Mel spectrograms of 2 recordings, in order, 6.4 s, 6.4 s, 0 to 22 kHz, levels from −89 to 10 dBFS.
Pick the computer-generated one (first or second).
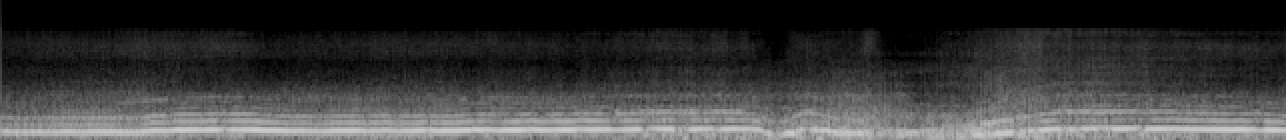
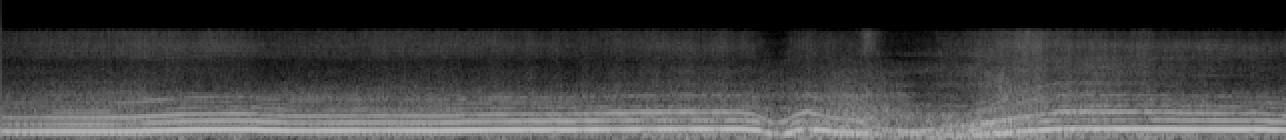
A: first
